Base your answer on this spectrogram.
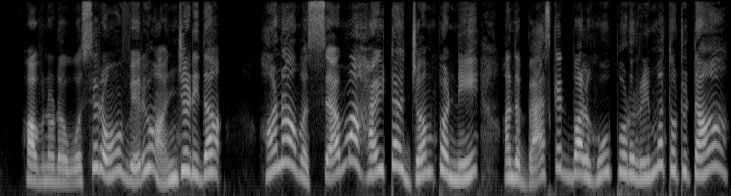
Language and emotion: Tamil, surprised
